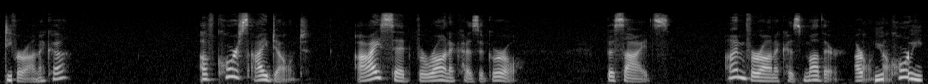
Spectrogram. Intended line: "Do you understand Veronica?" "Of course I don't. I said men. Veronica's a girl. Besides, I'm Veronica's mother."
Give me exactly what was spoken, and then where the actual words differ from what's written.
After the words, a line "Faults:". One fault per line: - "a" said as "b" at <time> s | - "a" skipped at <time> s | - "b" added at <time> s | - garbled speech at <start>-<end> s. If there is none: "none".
"Do Veronica?" "Of course I don't. I said. Veronica's a girl. Besides, I'm Veronica's mother." [garbled]
Faults:
- "you understand" skipped at 0.1 s
- "men" skipped at 4.1 s
- garbled speech at 8.5-9.2 s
